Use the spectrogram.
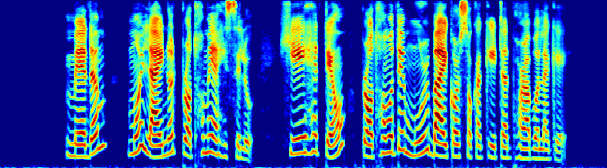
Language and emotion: Assamese, angry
